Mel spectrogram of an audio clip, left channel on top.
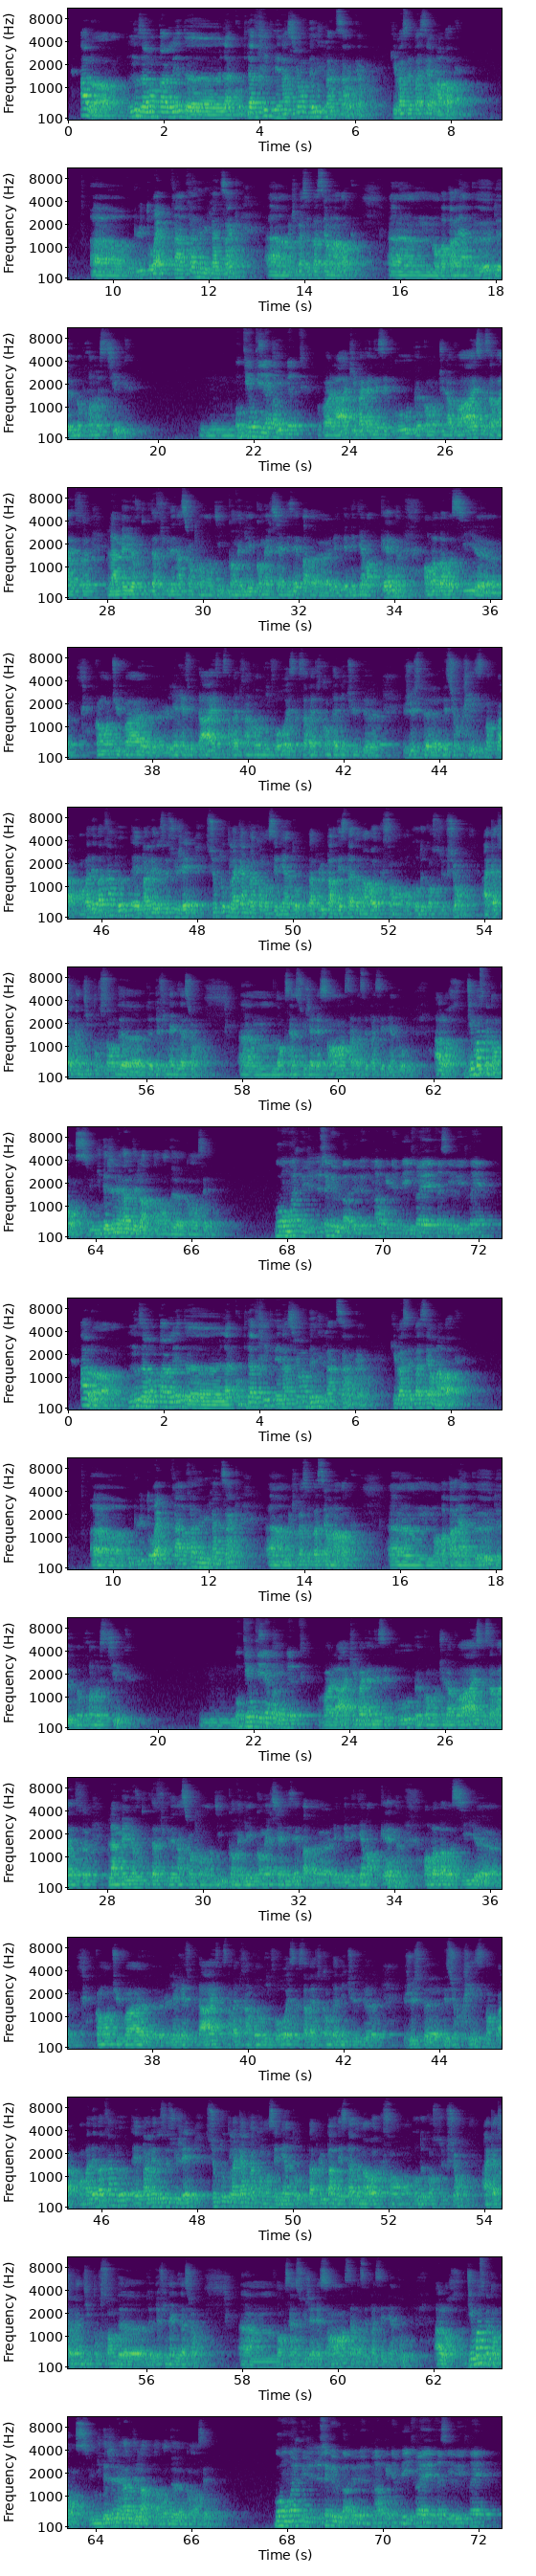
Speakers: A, on the left; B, on the right.
A: Alors, nous allons parler de la Coupe d'Afrique des Nations 2025 qui va se passer au Maroc, euh, ou plutôt, ouais, fin, fin 2025 euh, qui va se passer au Maroc. Euh, on va parler un peu de nos pronostics. Hmm,
B: Ok, ok,
A: C'est
B: il n'y a pas
A: qui?
B: de problème.
A: Voilà, qui va gagner cette coupe? euh, Comment tu la vois? Est-ce que ça va être euh, la meilleure coupe d'Afrique des Nations, comme on dit, comme elle est commercialisée par euh, les, les médias marocains? <laughs> On va voir aussi euh, comment tu vois euh, les résultats. Est-ce que ça va être un bon niveau? Est-ce que ça va être comme d'habitude euh, juste euh, des surprises? Donc voilà, on va débattre un peu et parler de ce sujet. Surtout que la CAN va commencer bientôt. La plupart des stades au Maroc sont en cours de construction, à 90% de, de- de finalisation. Euh, donc c'est un sujet récent, ça va se passer bientôt. Alors, dis-moi ce que t'en penses. Une idée générale déjà, avant de commencer.
B: Bon, moi, je, me, je, je sais que le, Par- le, le, le Maroc est un pays très, très sérieux et très,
